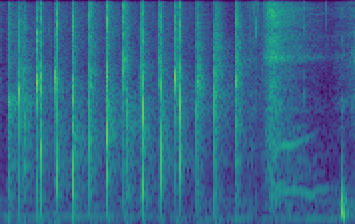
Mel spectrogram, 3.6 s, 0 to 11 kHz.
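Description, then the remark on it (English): A golf clap for a TV show reaching 300 episodes: about fifteen light, evenly spaced hand claps in a quick steady rhythm lasting a couple of seconds, followed by a brief wavering vocal sound and a couple of soft taps. “so well done, Seth. Golf clap.”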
